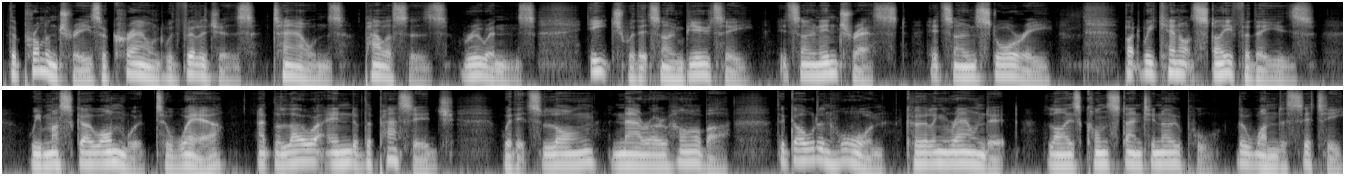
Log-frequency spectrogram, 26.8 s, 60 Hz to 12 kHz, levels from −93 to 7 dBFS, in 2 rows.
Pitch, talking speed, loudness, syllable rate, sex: 105 Hz, 125 wpm, -19 LUFS, 3.9 syllables/s, male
